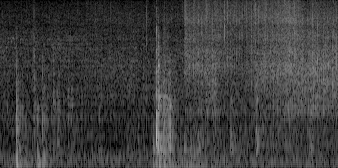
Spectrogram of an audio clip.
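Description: Eggs and sausage frying in a pan, sizzling, with a sharp knock of a utensil about two seconds in, after which the sizzle grows louder and holds steady.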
